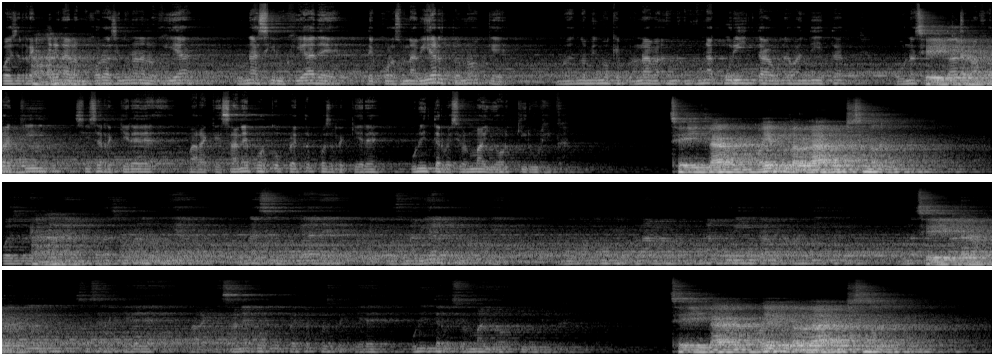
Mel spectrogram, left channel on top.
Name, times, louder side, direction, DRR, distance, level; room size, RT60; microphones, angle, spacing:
voice 1, 0.0-1.9 2.3-3.4 3.6-5.1 5.5-8.5 8.9-13.7 14.0-15.6, left 5 dB, 90° left, 8 dB, 0.4 m, -32 dB
sound 1, 1.2-12.6, right 3 dB, 35° right, 0.3 m, -38 dB
voice 2, 9.1-9.8 16.6-18.7, left 1 dB, 45° left, -2 dB, 0.8 m, -22 dB
9.0 x 4.7 x 4.4 m, 2.7 s
head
